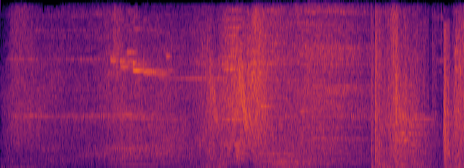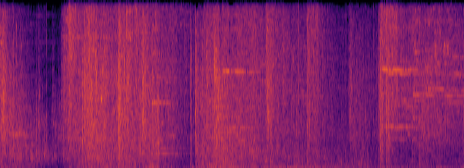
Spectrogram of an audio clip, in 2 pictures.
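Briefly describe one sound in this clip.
Spell effects whoosh and crackle in a fantasy battle.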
